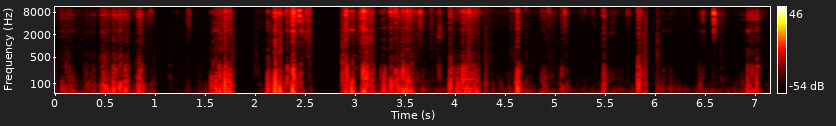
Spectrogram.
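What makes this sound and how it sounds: A metal knife blade scrapes and scores the surface of a solid yellow bar of dry soap held in the palm, peeling off crunchy flakes. Dry, crackly scraping strokes come in bursts with brief pauses between them, with a low thud-like body under faint bright crunching detail.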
